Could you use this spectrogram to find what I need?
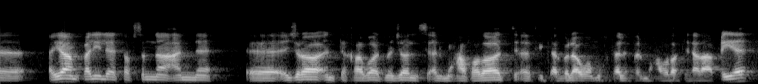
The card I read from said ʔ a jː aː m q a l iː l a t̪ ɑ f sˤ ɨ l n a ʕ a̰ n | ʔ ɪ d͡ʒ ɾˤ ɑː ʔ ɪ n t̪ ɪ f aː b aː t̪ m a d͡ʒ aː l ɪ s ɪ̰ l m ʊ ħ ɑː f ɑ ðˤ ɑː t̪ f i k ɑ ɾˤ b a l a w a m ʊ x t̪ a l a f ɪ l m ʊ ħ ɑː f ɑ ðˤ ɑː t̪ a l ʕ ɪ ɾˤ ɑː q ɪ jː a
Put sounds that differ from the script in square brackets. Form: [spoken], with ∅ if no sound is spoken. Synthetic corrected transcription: ʔ a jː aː m q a l iː l a t̪ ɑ f sˤ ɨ l n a ʕ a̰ n | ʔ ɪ d͡ʒ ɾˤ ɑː ʔ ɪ n t̪ ɪ [x] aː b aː t̪ m a d͡ʒ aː l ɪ s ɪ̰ l m ʊ ħ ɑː f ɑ ðˤ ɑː t̪ f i k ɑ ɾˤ b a l a w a m ʊ x t̪ a l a f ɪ l m ʊ ħ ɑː f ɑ ðˤ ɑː t̪ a l ʕ ɪ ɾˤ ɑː q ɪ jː a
